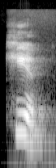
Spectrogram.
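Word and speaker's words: 기역: कियक कियक इसका नाम है और इसका उच्चारण होगा क। क यानी कि क और ग के बीच का। क इसका उच्चारण नहीं होता है, इसका उच्चारण होता है क।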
